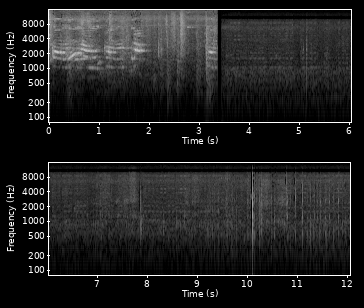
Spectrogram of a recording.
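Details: Domestic cat meowing in a funny pet clip: several high, harmonic meows bend up and down over the first three seconds along with other sharp sounds, then only quiet room noise and a few soft clicks remain.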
